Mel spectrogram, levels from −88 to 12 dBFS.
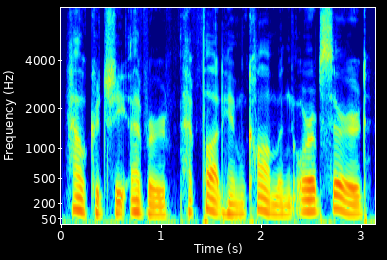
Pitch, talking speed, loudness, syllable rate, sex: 105 Hz, 190 wpm, -16 LUFS, 4.7 syllables/s, male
